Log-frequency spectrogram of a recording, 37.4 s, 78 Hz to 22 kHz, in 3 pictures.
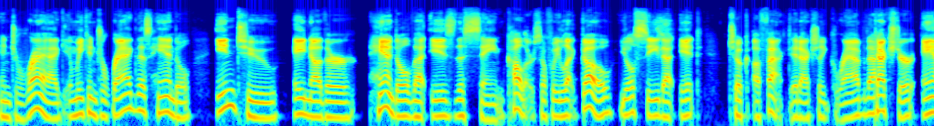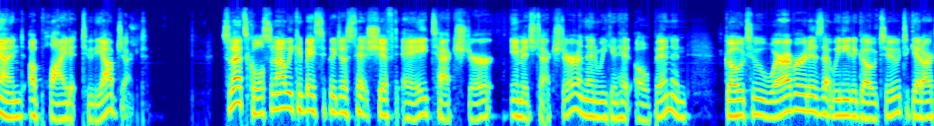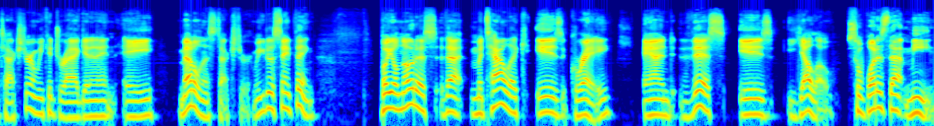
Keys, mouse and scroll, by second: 7.5 click, 7.6 right click, 9.3 middle click, 9.8 shift+middle click, 10.2 middle click, 10.5 middle click, 10.8 shift+middle click, 11.2 shift+middle click, 11.6 middle click, 11.8 middle click, 11.9 middle click, 14.6 click, 15.3 middle click, 15.5 middle click, 16.2 middle click, 17.2 a, 18.4 click, 19.5 click, 20.2 click, 22.9 click, 24.1 click, 24.2 click, 25.8 click, 25.9 click, 34.2 click.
